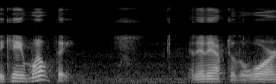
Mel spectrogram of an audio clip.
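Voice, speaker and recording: Medium in pitch, this man's voice shows ordinary pitch variation. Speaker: financial newsletter writer, radio guest. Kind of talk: radio interview. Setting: radio show.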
